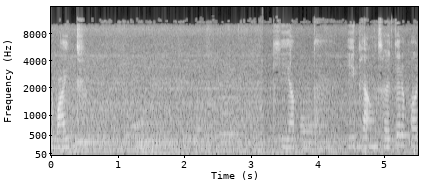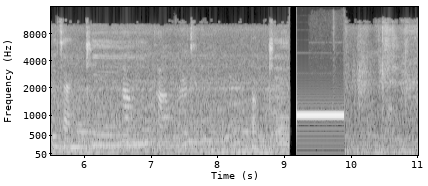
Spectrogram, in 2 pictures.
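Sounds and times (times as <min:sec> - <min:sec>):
electronic bleep tone: 0:09.2 - 0:09.9.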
